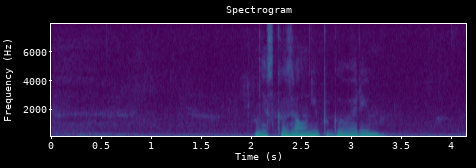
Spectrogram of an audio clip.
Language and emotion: Russian, neutral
